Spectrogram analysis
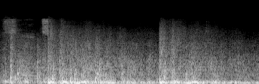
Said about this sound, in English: Those are some major fireworks. Yeah. I'm not seeing the actual fireworks. I'm seeing the tail of them. I'm seeing reflections off the other house. Yeah, I know. I'm seeing reflections off this house.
